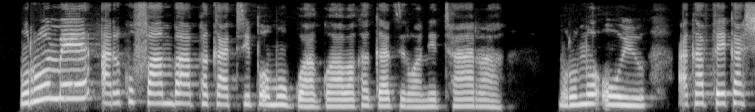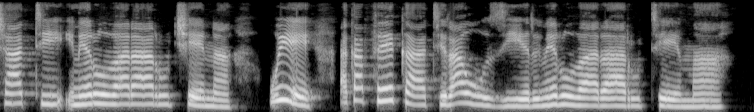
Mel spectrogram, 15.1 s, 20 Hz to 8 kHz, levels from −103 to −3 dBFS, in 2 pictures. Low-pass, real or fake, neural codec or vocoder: 7.2 kHz; fake; vocoder, 44.1 kHz, 128 mel bands every 512 samples, BigVGAN v2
